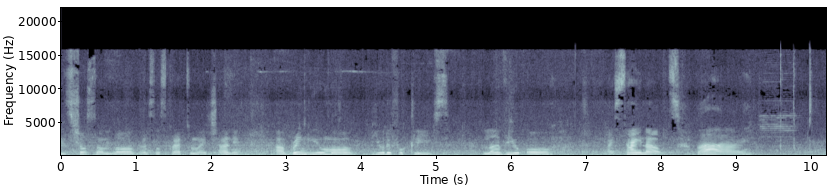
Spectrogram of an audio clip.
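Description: A young woman talks with animation, close to a phone's microphone.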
